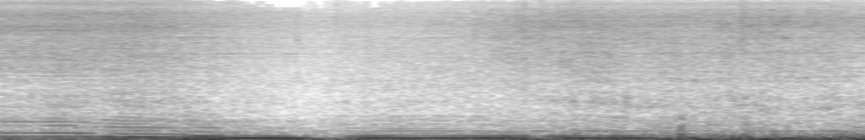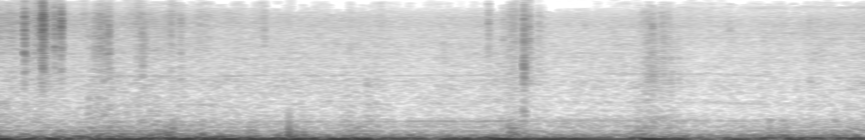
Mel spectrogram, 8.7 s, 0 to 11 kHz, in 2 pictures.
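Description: A Mazda RX8 S1 with a lean condition rolls down a cul-de-sac, its engine a steady low rumble close by with a brief rise in revs midway, and no voices over it.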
